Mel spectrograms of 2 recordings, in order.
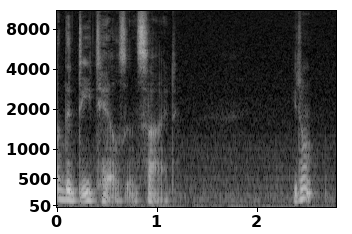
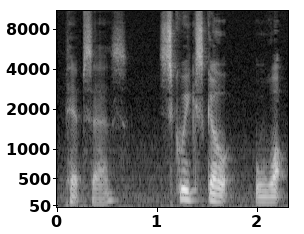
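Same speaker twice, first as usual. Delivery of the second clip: plain reading voice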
